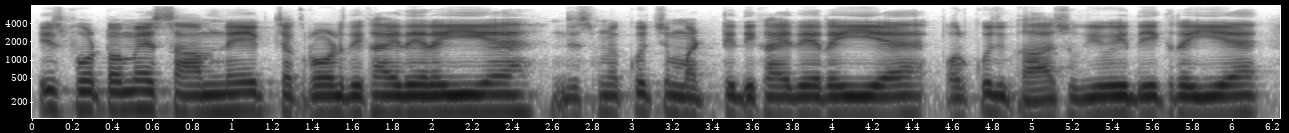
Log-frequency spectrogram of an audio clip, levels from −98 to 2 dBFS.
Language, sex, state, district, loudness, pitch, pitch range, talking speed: Hindi, male, Uttar Pradesh, Shamli, -15 LUFS, 130 Hz, 125-135 Hz, 240 wpm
